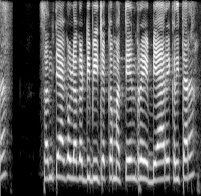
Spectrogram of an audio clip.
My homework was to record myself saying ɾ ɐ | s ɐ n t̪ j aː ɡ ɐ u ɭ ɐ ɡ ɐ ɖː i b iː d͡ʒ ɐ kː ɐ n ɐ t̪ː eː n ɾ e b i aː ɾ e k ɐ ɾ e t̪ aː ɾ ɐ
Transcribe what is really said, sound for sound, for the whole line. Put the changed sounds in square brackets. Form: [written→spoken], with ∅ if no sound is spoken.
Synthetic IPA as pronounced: ɾ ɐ | s ɐ n t̪ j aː ɡ ɐ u ɭ ɐ ɡ ɐ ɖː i b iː d͡ʒ ɐ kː ɐ [n→m] ɐ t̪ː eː n ɾ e b [i→j] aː ɾ e k ɐ ɾ [e→i] t̪ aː ɾ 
